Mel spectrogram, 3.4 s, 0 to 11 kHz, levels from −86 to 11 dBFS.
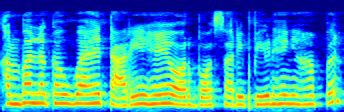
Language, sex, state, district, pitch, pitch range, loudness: Hindi, female, Uttarakhand, Uttarkashi, 255 Hz, 235-270 Hz, -14 LUFS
